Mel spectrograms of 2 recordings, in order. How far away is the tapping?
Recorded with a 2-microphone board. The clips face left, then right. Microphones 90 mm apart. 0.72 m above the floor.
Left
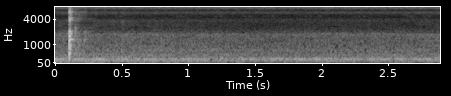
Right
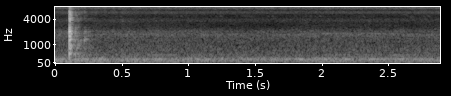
About 0.8 m.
